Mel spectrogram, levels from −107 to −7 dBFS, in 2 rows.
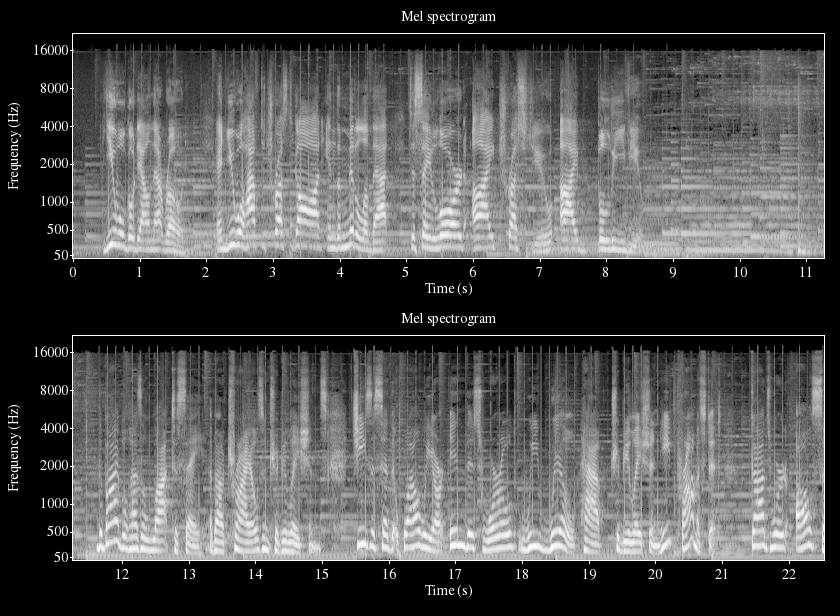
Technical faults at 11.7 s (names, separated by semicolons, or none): periodic USB or driver dropouts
